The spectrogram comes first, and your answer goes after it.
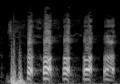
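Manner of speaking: high, loud burst of laughter; hearty laugh. Real, not acted. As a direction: let a real laugh break out high. Laughing at his own retort.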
